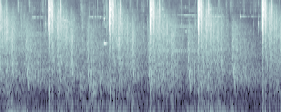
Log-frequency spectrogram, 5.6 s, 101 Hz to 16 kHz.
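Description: Gunfire from shooting enemies in the 2013 Tomb Raider game: repeated sharp shots crack out roughly once a second amid a dense, noisy backdrop of game ambience, fairly faint overall.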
